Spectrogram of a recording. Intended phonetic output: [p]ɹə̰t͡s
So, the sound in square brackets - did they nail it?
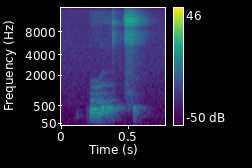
yes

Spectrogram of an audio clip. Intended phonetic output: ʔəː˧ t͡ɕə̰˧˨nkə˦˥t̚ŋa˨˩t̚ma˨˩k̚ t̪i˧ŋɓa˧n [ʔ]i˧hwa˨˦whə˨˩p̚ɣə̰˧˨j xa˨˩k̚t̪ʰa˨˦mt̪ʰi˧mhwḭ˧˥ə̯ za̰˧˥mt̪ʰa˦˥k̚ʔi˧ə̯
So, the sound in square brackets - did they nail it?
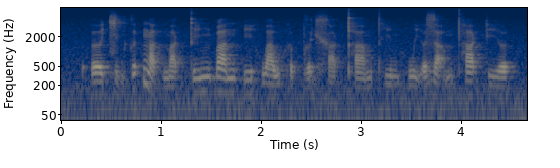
yes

